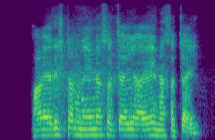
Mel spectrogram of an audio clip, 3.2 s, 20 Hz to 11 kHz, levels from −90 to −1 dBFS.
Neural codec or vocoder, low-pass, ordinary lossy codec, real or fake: codec, 44.1 kHz, 3.4 kbps, Pupu-Codec; 9.9 kHz; AAC, 64 kbps; fake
